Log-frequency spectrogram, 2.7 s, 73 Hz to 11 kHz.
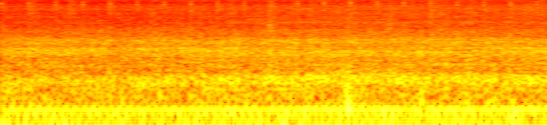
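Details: Stage 3 Audi Allroad, fitted with a by-pipe (map sensor raised), fuel nearly empty: even, steady idle with no ticking, knocking or belt squeal; engine sounds smooth and healthy.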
